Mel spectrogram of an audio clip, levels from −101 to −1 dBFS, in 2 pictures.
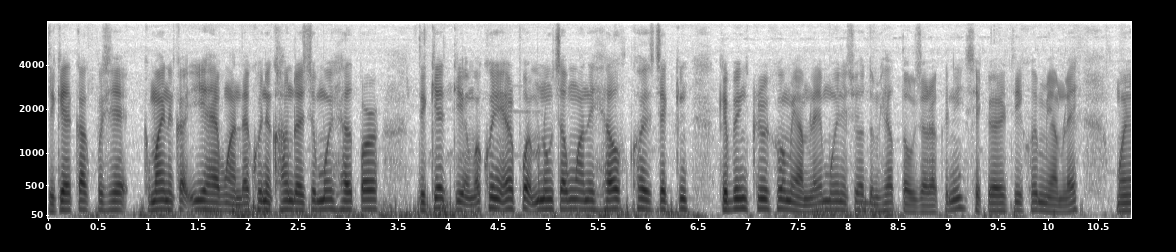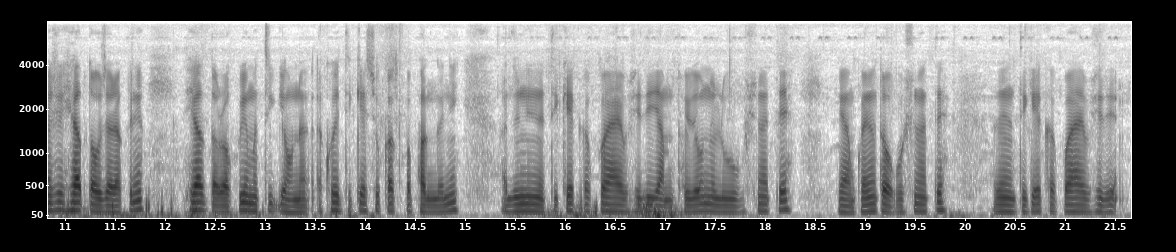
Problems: background sounds at intervals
